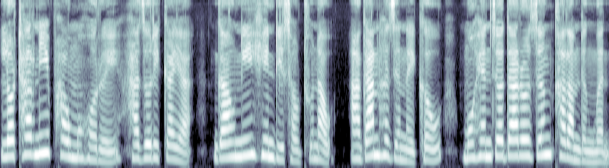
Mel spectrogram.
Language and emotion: Bodo, neutral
